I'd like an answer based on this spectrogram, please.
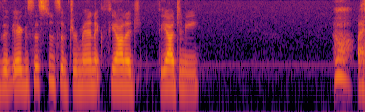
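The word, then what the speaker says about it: theogony: and they resumed the existence of Germanic theology theogeny I said it right theogeny yes together with the circumstances that that the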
